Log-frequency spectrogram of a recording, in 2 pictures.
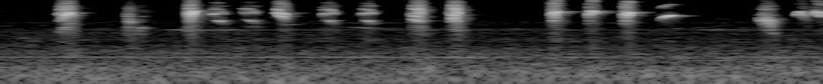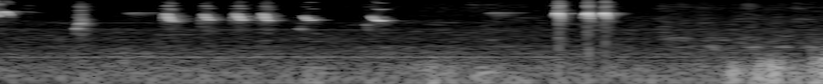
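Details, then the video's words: Brown-throated sunbird song used as a lure: very high, thin, sharp chips and short trills in rapid clusters, some notes doubled, with pauses between bursts, a faint steady tone beneath and a brief rustle at the end. "AKSI KONIN NAGEN BONGKAR ISIAN | Pancingan konin"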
